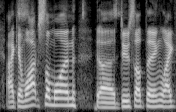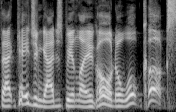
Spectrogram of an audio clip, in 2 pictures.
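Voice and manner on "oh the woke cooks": rough, creaky cartoon alligator voice with swampy critter sound. Retelling what a cajun guy said: imitating a cartoon alligator voice. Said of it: "he just said that sounding like a cartoon alligator".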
